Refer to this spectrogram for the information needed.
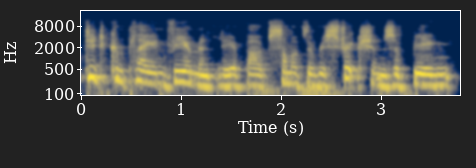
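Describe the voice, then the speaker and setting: A woman's voice: lowish voice, moderate pace, darkish tone, husky. A woman from Scotland speaking as an interview guest in a thoughtful, hesitant way, searching for words. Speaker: podcast guest, novelist.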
